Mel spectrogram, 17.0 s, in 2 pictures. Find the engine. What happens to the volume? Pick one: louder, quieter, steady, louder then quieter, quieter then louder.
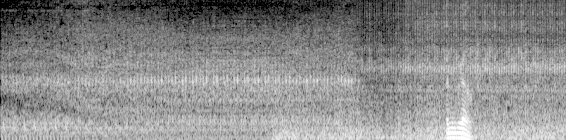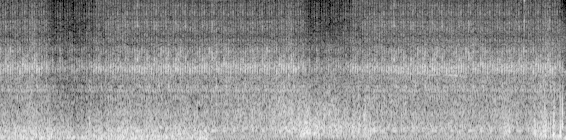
steady.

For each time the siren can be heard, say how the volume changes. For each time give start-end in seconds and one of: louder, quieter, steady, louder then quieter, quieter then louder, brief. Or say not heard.
not heard.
